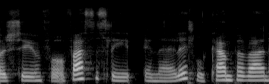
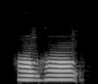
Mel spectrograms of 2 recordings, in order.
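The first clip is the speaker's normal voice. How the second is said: horn imitation; 3 semitones higher, 3 dB louder than usual. Camper van horn arrives.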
